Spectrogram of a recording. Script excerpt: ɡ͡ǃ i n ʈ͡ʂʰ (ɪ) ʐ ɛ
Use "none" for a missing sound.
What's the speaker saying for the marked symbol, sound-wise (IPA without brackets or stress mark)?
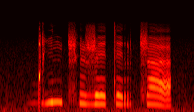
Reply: ɪ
